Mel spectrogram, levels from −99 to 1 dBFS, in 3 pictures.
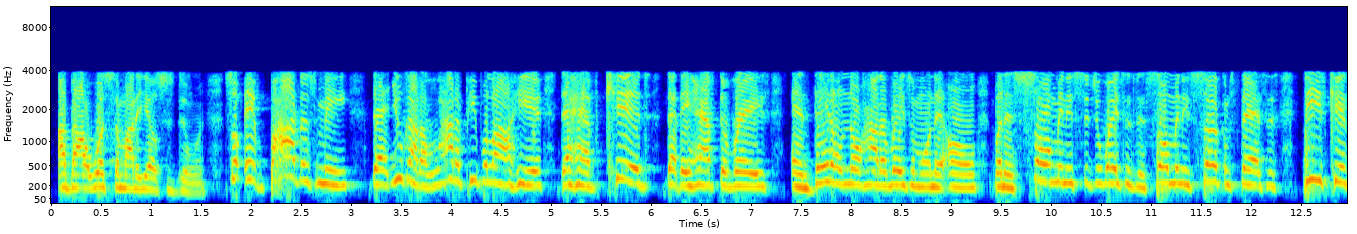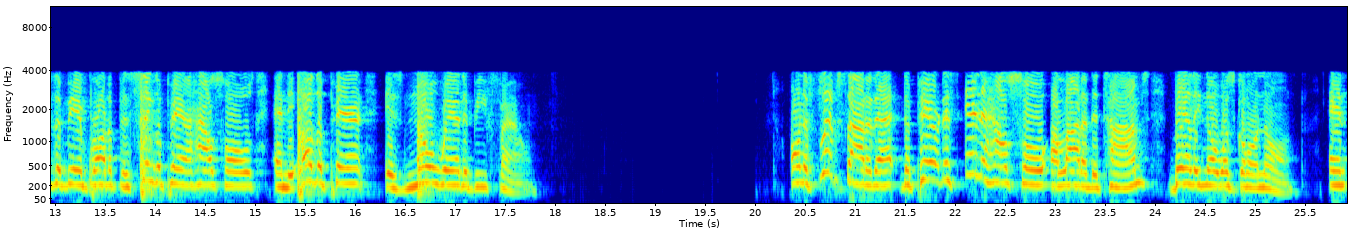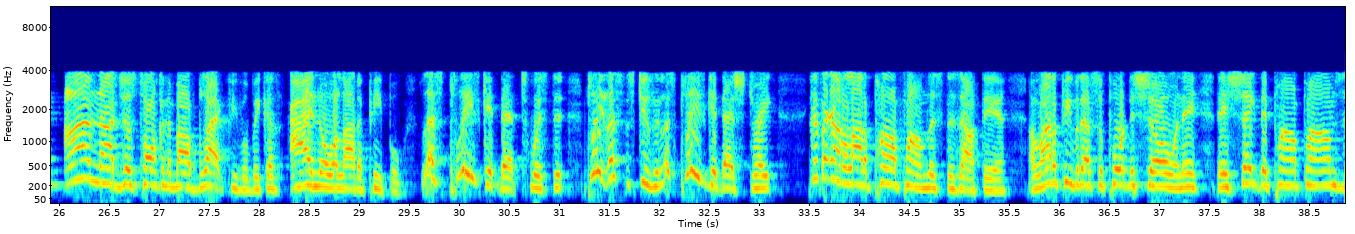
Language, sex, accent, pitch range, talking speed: English, male, American, 175-260 Hz, 215 wpm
